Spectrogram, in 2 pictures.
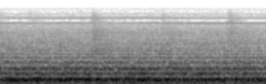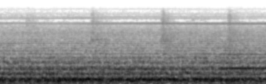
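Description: Steady hum inside a stationary train car, its onboard equipment running while it waits at the platform. A faint steady tone joins in near the end.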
